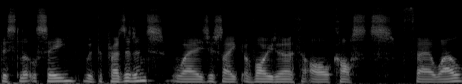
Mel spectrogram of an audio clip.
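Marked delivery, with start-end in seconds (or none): none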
